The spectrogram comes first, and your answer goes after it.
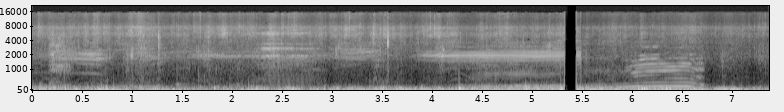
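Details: British Friesian maiden heifers, 25 head; a single deep moo swells and then falls near the end, after a stretch of fainter, higher lowing and steady low rumble, with one brief dropout.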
